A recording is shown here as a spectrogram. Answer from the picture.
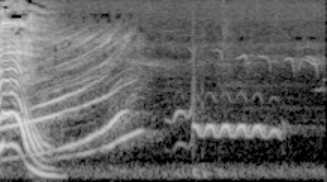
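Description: Cartoon sound effect: a rising whistle-like glide under the shouted word "go!", then a short wavering, warbling tone about a second in.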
